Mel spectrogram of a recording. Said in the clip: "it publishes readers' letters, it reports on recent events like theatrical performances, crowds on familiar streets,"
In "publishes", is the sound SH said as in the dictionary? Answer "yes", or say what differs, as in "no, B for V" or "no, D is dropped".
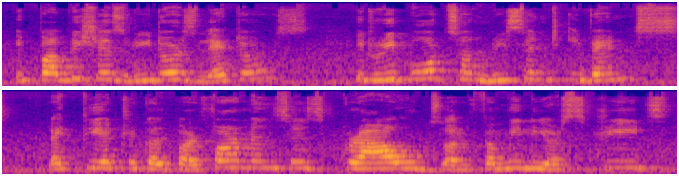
yes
